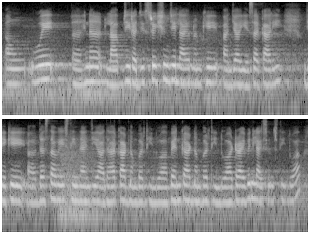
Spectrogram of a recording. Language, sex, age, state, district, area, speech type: Sindhi, female, 45-60, Rajasthan, Ajmer, urban, spontaneous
